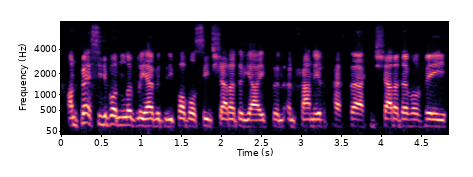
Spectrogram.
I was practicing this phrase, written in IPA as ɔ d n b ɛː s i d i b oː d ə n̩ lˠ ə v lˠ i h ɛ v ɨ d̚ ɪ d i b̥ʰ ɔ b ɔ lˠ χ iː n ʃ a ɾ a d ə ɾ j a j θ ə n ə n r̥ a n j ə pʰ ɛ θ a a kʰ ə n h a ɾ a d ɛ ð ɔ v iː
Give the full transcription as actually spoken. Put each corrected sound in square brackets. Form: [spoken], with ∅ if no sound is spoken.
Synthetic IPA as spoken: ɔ [∅] n b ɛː s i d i b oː d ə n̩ lˠ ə v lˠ i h ɛ v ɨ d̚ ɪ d i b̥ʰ ɔ b ɔ lˠ [s] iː n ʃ a ɾ a d ə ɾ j a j θ ə n ə n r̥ a n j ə pʰ ɛ θ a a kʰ ə n [ʃ] a ɾ a d ɛ [v] ɔ v iː

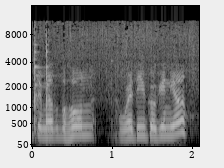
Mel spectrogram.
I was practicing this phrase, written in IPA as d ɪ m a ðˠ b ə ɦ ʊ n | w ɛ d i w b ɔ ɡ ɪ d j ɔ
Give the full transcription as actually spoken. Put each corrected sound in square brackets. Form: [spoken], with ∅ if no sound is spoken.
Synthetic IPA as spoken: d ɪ m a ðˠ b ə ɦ ʊ n | w ɛ d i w [ɡ] ɔ ɡ ɪ [n] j ɔ

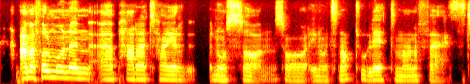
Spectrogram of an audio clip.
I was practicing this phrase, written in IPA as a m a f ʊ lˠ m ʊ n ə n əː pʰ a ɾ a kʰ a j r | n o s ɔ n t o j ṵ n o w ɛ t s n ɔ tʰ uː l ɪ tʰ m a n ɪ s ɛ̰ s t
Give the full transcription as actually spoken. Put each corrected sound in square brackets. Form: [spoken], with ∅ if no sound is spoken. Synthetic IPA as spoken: a m a f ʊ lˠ m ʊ n ə n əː pʰ a ɾ a [tʰ] a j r | n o s ɔ n [s] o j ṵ n o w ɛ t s n ɔ tʰ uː l ɪ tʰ m a n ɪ [f] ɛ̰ s t

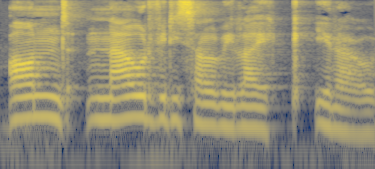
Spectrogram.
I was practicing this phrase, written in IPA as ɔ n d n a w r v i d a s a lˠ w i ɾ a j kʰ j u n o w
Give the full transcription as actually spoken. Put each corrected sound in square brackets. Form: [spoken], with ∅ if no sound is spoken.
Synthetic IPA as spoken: ɔ n d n a w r v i d [i] s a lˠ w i [l] a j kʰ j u n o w

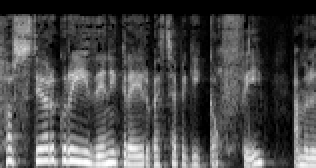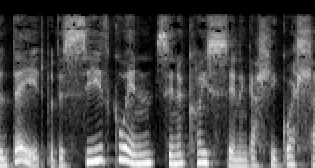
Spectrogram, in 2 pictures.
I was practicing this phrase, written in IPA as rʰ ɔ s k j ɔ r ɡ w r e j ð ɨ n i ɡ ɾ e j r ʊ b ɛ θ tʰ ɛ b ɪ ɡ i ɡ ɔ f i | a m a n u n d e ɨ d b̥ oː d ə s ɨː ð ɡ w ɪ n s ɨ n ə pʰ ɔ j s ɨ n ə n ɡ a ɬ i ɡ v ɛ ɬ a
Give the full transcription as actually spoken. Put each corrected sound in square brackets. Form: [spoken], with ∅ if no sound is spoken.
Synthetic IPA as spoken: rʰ ɔ s [t] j ɔ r ɡ w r e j ð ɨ n i ɡ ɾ e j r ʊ b ɛ θ tʰ ɛ b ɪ ɡ i ɡ ɔ f i | a m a n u n d e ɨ d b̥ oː d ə s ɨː ð ɡ w ɪ n s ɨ n ə [kʰ] ɔ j s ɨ n ə n ɡ a ɬ i ɡ [w] ɛ ɬ a

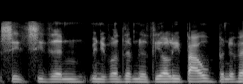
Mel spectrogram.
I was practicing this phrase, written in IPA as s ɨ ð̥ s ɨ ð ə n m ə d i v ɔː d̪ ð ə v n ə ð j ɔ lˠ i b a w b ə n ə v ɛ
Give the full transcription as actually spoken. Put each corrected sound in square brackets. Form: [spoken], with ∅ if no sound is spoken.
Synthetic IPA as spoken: s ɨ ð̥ s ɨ ð ə n m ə [n] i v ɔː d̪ ð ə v n ə ð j ɔ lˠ i b a w b ə n ə v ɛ

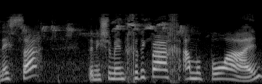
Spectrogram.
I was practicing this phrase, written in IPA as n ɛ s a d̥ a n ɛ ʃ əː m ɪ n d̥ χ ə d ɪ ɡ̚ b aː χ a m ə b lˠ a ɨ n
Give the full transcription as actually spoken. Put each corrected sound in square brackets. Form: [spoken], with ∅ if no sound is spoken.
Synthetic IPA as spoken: n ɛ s a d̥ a n [i] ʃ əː m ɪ n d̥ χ ə d ɪ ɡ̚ b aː χ a m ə b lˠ a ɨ n

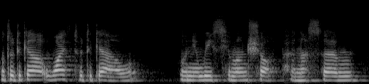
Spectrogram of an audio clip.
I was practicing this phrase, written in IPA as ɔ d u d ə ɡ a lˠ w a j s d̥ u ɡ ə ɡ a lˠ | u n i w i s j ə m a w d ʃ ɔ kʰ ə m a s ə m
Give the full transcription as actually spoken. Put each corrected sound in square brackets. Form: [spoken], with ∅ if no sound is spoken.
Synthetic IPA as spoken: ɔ d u d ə ɡ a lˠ w a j [θ] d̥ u [d] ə ɡ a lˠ | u n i w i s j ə m a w [n] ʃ ɔ [pʰ] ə [n] a s ə m

